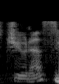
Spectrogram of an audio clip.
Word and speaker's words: Junas: It's J U N A P R, and it's a play on my maiden name, which is Junas, yeah.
